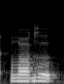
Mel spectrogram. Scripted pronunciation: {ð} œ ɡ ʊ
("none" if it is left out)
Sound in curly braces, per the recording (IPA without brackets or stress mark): ðˤ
